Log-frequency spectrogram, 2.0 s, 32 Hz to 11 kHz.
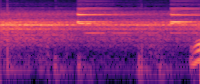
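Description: The DCC sound decoder in an HO-scale Athearn GP35 model diesel locomotive rings its locomotive bell, two strikes about a second apart. The strikes sound over the steady diesel idle coming from the model's small onboard speaker.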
